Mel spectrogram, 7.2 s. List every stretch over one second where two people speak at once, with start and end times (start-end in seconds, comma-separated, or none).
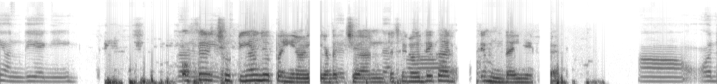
3.3-4.9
